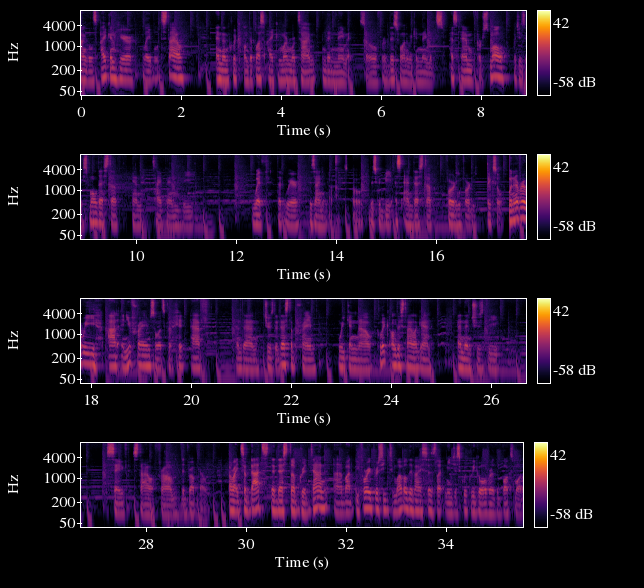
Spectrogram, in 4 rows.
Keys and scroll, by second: 5.6-6.5 typing, 8.1-11.5 typing, 13.8 Return, 19.3 f.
